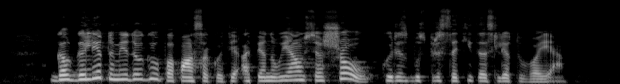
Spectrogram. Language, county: Lithuanian, Šiauliai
